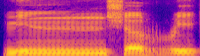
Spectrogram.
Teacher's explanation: kita kena ikhfa Hakiki kita kena masukkan sembunyikan Nun dengan syim tadi kemudian kita dengung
